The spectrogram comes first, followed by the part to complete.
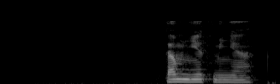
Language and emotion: Russian, neutral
